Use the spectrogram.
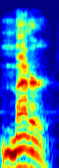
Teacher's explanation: And let thingsgo， let thingsgo，让这个事情 go 放下， that don'tmatter，不是那么的重要。你要记住 and let that don't 后面的 T 全部都去掉，这叫略音，变成 and let things go that don'tmatter。最后一个 matter T 变成 D 这个发音，两个元音中间所加的辅音要被浊化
